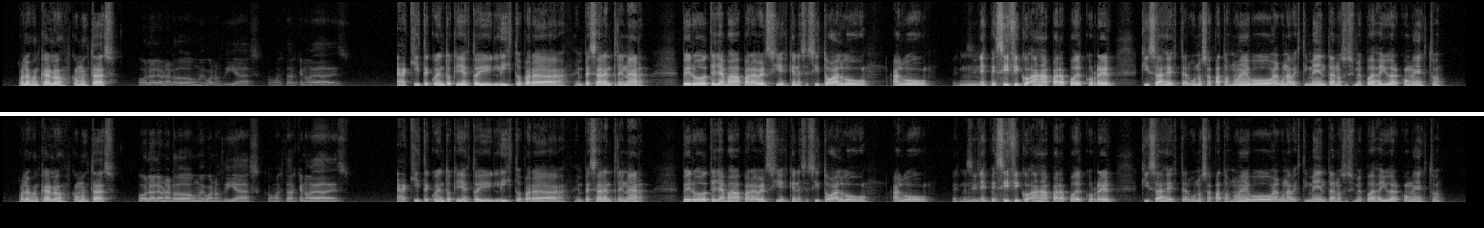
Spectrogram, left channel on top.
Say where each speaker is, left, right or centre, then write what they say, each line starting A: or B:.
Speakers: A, on the left; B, on the right.
A: Hola Juan Carlos, ¿cómo estás?
B: Hola Leonardo, muy buenos días. ¿Cómo estás? ¿Qué novedades?
A: Aquí te cuento que ya estoy listo para empezar a entrenar, pero te llamaba para ver si es que necesito algo, algo
B: Específico.
A: mm, específico, ajá, para poder correr, quizás este, algunos zapatos nuevos, alguna vestimenta, no sé si me puedes ayudar con esto.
